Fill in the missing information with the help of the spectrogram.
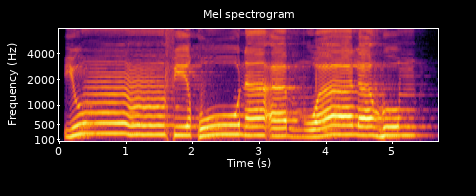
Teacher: Contoh nun sukun berjumpa dengan fa, maka dibaca dengung dan samar-samar, arahkan dengung samar-samar ini kepada tempat keluar huruf fa. Itunya bibir bawah berjumpa atau mendekat kepada ujung gigi seri paling atas. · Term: ikhfa hakiki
